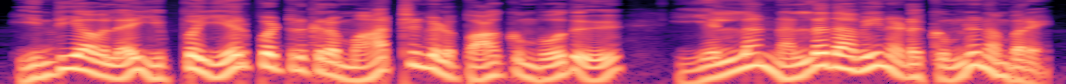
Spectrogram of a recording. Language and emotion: Tamil, happy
